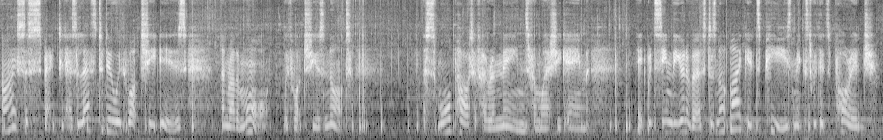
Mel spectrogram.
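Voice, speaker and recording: An actress playing a cool, erudite, wry and melancholy physicist in a game audio log, speaking in precise, measured, formal phrases. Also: female voice, medium pitch, expressive, lightly acted. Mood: wry, reflective. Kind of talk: scripted dramatic audio-log monologue for a game. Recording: noisy, crackly vintage audio-log recording.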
